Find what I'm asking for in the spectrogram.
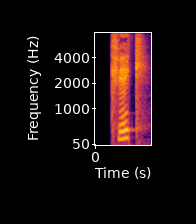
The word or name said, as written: kvæk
